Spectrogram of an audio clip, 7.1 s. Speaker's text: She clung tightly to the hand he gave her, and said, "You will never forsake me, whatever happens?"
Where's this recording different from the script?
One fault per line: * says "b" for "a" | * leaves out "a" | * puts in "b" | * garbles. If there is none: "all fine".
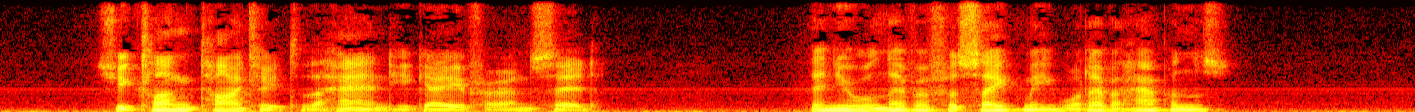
* puts in "Then"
